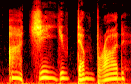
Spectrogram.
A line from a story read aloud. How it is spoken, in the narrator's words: shouted in exasperation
